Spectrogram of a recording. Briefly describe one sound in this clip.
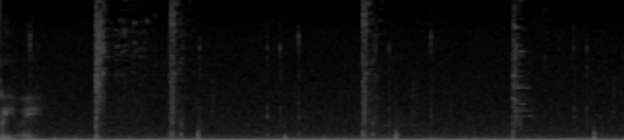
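Pickaxe blows crack stone blocks, one after another.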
